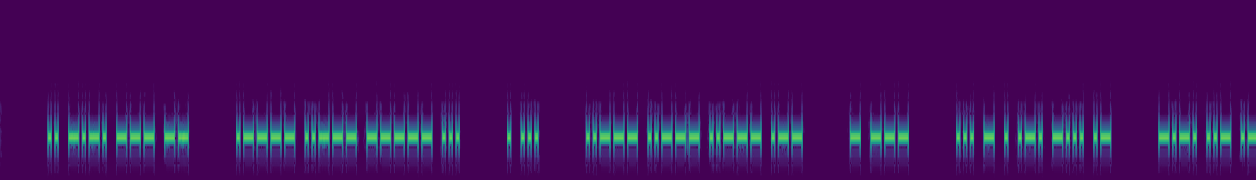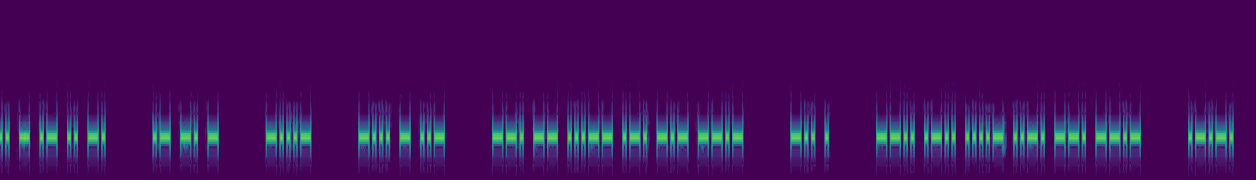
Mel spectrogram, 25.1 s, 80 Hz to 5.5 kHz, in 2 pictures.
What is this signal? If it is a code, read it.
Morse code, heard as a keyed tone, about 34 wpm, 700 Hz. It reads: ICOM 120S ES 222W TO STERBA CURTAIN ANT <BT> BTU GM3RKQ DE ZL4FGQ <AR>
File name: UK MASTER QSOs TRAINING / 35WPM / UK MASTER QSOs 0000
